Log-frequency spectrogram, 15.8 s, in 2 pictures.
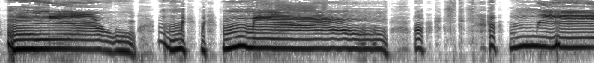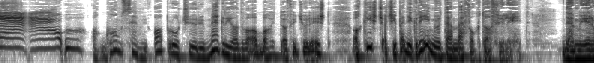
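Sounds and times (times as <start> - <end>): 
human voice imitating cat meowing: 0.0 - 5.7, 6.8 - 8.8
gasping breaths: 1.8 - 3.0, 5.1 - 6.8
speech: 2.4 - 3.7, 5.5 - 7.9, 9.5 - 15.8.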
